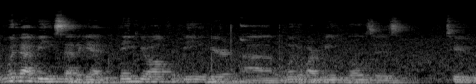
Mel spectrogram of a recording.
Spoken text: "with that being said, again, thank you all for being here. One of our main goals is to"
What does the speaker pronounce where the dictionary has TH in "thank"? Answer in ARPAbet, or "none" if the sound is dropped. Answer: TH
